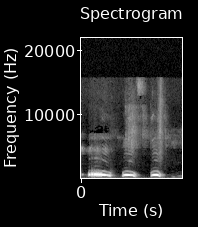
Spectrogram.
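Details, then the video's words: A female spotted dove calling, recorded to stimulate males, gives three soft, hollow coos, the first longer and the next two short and evenly spaced, low-pitched and slightly arched; nothing else is heard. "Tiếng Cu MÁI GÁY GỌI. Kêu ổ kích trống căng lửa, tiếng cu đất mái"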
